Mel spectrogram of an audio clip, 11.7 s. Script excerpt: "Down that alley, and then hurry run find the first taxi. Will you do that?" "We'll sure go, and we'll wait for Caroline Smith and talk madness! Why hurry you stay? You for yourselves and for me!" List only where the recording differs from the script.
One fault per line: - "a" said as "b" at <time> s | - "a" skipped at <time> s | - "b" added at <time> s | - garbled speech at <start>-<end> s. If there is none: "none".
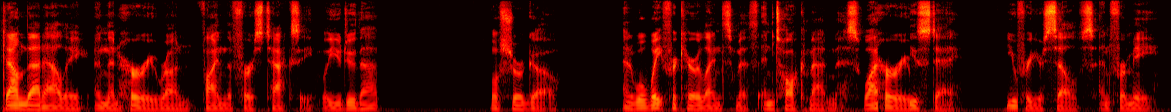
none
